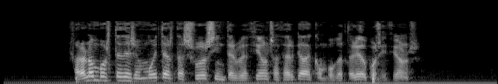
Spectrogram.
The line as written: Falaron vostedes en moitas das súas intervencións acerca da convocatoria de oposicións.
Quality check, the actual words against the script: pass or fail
pass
